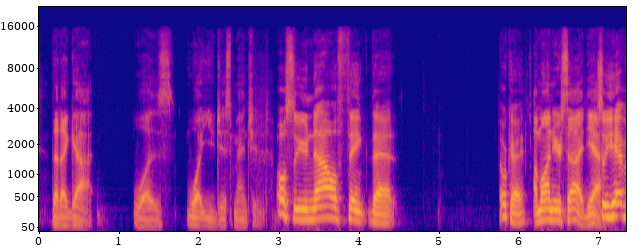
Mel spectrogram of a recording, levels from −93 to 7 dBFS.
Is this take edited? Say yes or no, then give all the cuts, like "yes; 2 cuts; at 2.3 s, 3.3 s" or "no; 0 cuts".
no; 0 cuts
